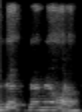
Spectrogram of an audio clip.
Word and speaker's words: Danella: Benar ya pronunciation ya, Danella, right? Ya, Danella Elaine, ya.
